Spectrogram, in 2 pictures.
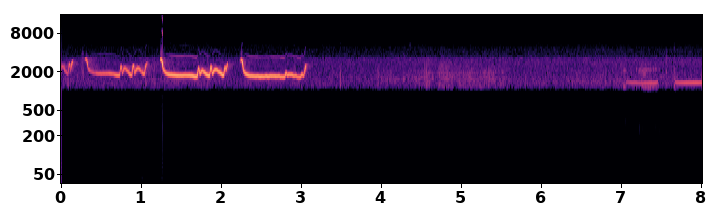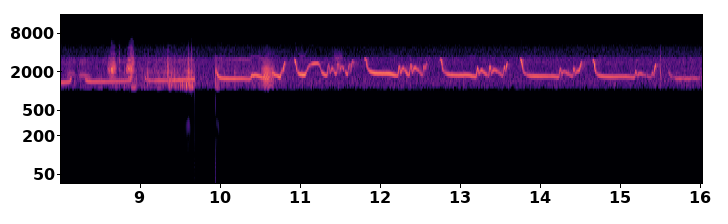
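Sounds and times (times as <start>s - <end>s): curlew whistled calls: 0.0s - 3.1s, 7.0s - 16.0s
low steady whistles: 0.0s - 3.1s, 7.0s - 16.0s.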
